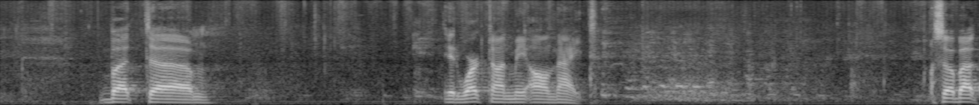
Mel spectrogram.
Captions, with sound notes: but, um, it worked on me all night (Laughter)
